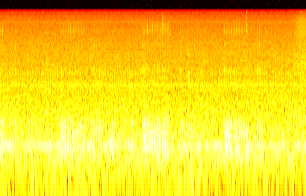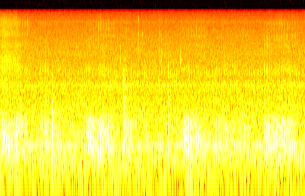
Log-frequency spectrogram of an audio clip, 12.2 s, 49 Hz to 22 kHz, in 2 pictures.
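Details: Purring senior cat Heidi, aged 14, adopted from the Humane Society of New York City, relaxed during a sunny massage on March 19, 2021; steady low purr swelling in rhythmic bursts about every one and a half seconds, matching each breath.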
